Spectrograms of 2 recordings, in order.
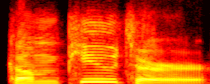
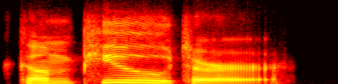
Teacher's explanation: Yes, and it has 3 syllables. The second syllable is stressed.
